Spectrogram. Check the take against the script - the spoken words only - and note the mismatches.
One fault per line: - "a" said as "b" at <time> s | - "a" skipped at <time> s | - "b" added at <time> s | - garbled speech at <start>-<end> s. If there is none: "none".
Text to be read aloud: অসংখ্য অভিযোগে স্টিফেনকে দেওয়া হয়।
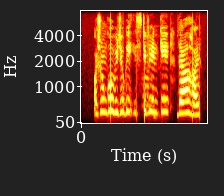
none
